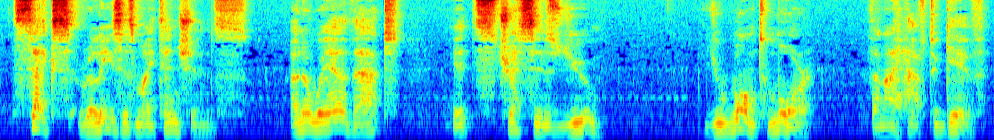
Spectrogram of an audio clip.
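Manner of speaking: slow, measured English poem reading; poem recitation. Acted. Translator reads the poem aloud before translating it, slow recitation. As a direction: read it line by line, slowly, with deliberate pauses.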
